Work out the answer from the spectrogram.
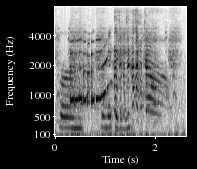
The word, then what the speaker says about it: pernickety: Or as how the British say it, pernickety.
